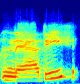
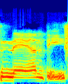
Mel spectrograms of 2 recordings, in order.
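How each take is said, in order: First: The d follows the vowel with no n sound. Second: An n sound comes just before the d. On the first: The speaker calls it wrong. "it's not Nadi" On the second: The speaker calls it right. "it's Nandi. So there's a silent N"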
